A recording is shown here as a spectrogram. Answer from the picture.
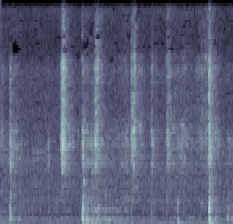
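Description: Tennis ball struck by a racket once, a sharp pop just under a second in, with a few lighter ticks of ball and feet on the hard court around it, over a steady low hum.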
